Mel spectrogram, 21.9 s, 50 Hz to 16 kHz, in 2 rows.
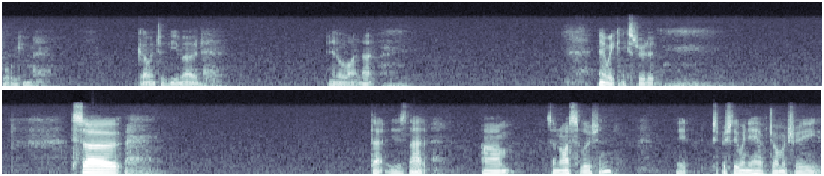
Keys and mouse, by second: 0.4 middle click, 3.2-6.3 drag, 7.1 shift+KP_3, 8.8 e, 9.7 t, 10.1 y, 11.2 click, 12.7-15.2 middle drag, 16.2-18.2 middle drag, 18.8 alt+z, 19.4-21.7 middle drag.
